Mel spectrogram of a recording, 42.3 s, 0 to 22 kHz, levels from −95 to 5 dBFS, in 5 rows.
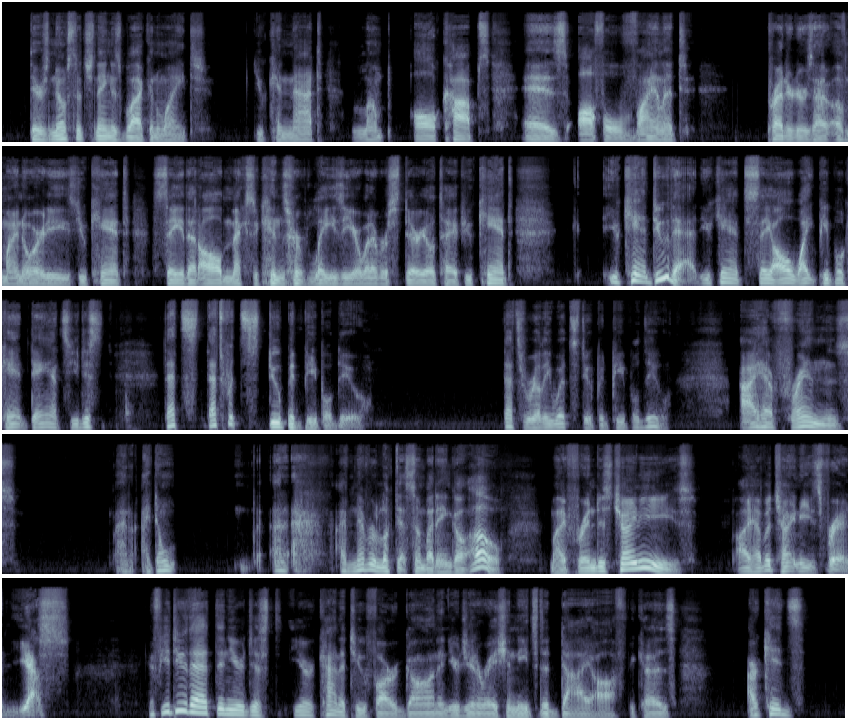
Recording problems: none

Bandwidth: 15.5 kHz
